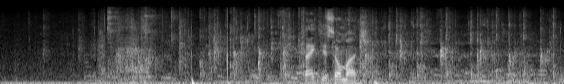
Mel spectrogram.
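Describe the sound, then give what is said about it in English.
A crowd claps steadily throughout, a dense patter of many hands, while a person speaks briefly over the applause; the audience at a live event is applauding for the guest. “let's give a round of applause for …”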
